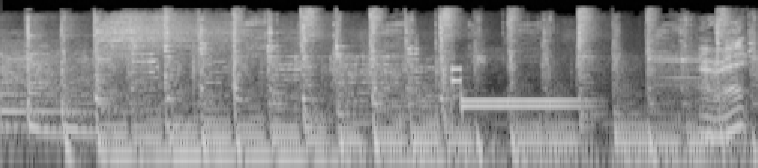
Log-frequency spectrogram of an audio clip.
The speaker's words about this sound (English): Here we go. The robot is dialing the phone.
